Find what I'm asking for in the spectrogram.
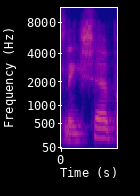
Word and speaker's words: Leisha: But actually, somebody recently said to me, I don't know what you'll think about this, because my name um is kind of like it's an Irish name, but someone um obviously it's pronounced Leisha, but someone actually said to me, Why don't you just write it in phonetics on your CV?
